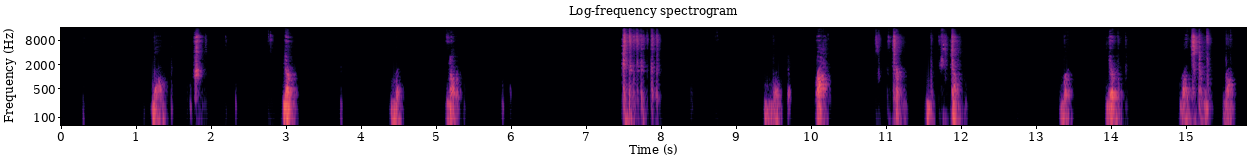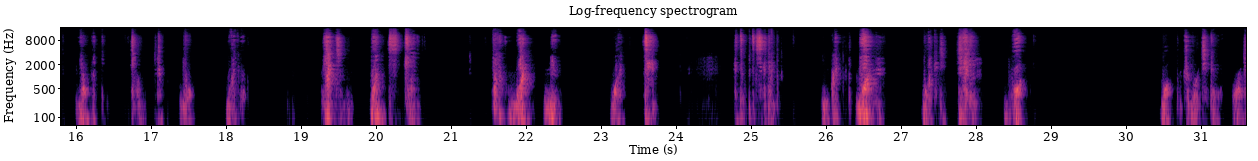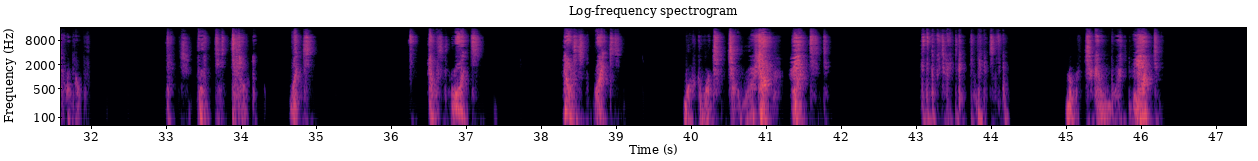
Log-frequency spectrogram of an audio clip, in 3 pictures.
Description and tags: Just want some justice for insectoids. Did a couple more insectoid speeches. This one is normal, the other has reverses in it to sound scarier.
•√π÷¶∆°^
